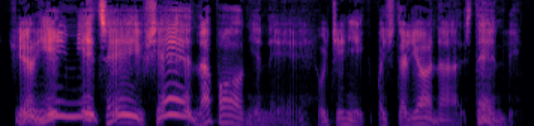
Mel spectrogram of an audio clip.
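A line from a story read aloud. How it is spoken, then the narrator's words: Sing-song. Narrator (Russian): нараспев произнес он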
